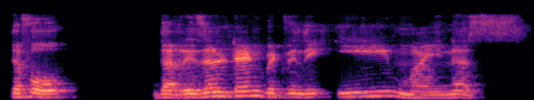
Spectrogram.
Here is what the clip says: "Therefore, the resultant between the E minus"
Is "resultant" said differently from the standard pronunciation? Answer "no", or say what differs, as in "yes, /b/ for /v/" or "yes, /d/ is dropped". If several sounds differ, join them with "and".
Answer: no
